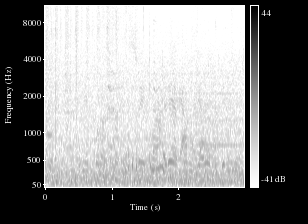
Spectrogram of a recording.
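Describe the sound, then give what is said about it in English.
Soft, low pigeon coos repeat in a gentle rolling rhythm over a steady outdoor background hum. “The swan is stripping the spray mallet from the sprig, and it's attracting all the pigeons.”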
